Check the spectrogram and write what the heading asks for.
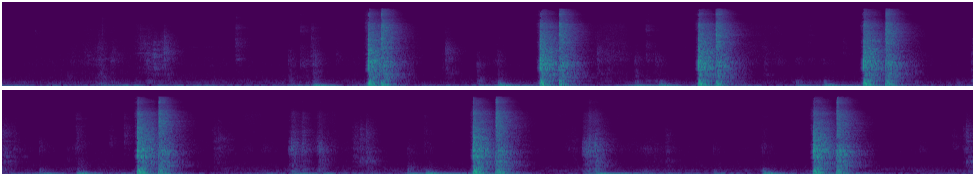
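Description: Pneumatic nail gun firing nails into wooden window trim: about seven sharp shots, one every one to three seconds, some as quick doubles, with fainter knocks from the trim being handled in between.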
